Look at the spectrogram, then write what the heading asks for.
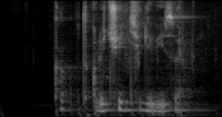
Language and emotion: Russian, neutral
